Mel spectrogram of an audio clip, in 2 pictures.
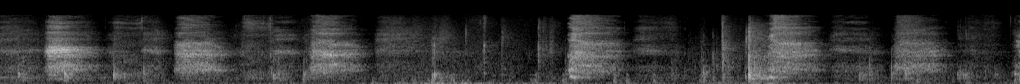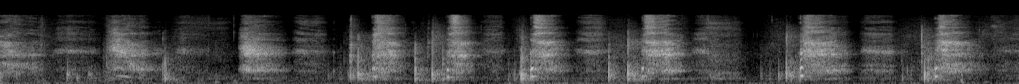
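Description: A woman breathing hard from exertion during a high-intensity interval workout: short, sharp huffs of breath in a quick, fairly even rhythm, about one a second.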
